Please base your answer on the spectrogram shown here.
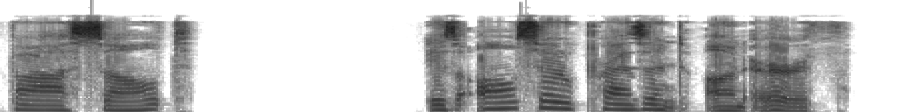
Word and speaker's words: basalt: of dark lava rock referred to as basalt pronounced basalt is also present on earth the sea of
